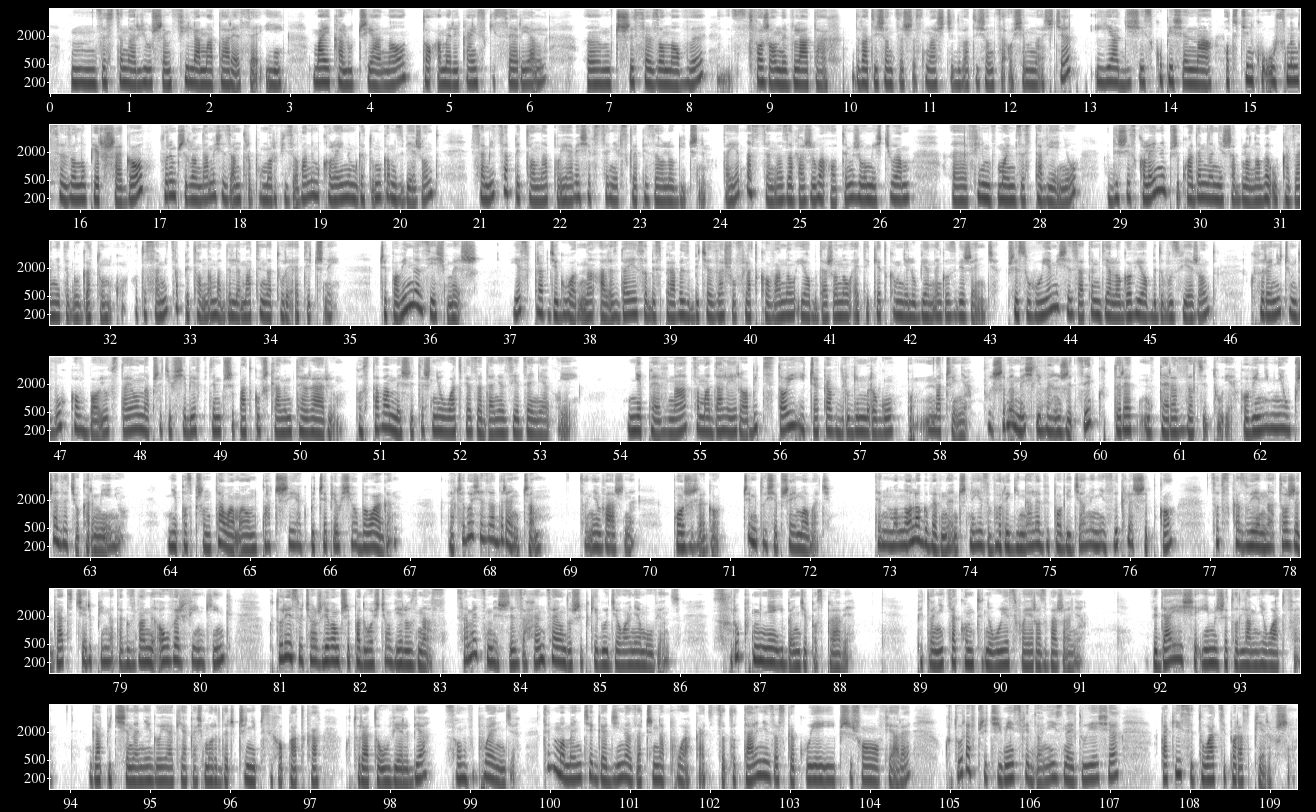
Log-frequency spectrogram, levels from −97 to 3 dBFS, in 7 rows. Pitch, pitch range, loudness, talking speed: 195 Hz, 185-215 Hz, -33 LUFS, 140 wpm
